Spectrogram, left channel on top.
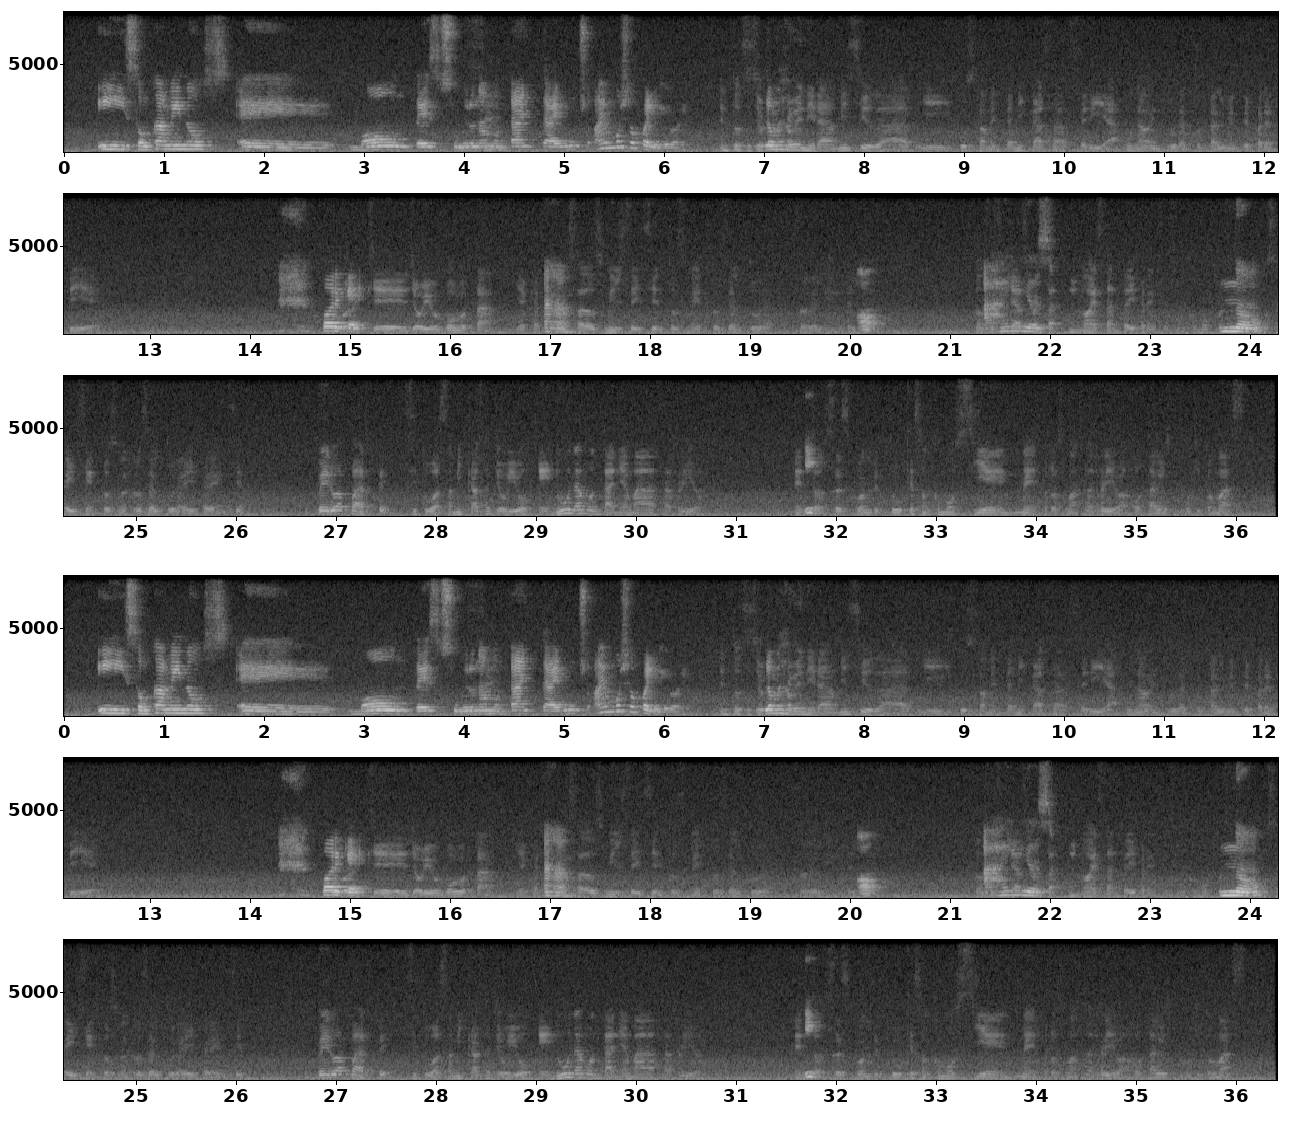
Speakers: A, on the right; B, on the left.
A: y son caminos, eh, montes, subir
B: Sí.
A: una montaña, hay mucho, hay mucho peligro ahí.
B: Entonces yo
A: Lo
B: creo
A: mejor,
B: que venir a mi ciudad y justamente a mi casa sería una aventura totalmente para ti, ¿eh?
A: <laughs> porque,
B: Porque yo vivo en Bogotá y acá estamos
A: ajá,
B: a 2.600 metros de altura sobre el nivel del
A: oh,
B: mar. Entonces,
A: ay
B: si te das
A: Dios,
B: cuenta, no es tanta diferencia, son como, pues
A: no,
B: eso, como 600 metros de altura de diferencia. Pero aparte, si tú vas a mi casa, yo vivo en una montaña más arriba. Entonces,
A: y
B: ponle tú que son como 100 metros más arriba, o tal vez un poquito más.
